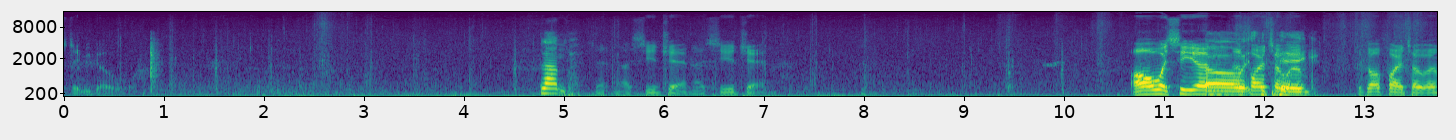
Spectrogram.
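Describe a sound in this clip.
Footsteps crunch over soft ground outdoors.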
